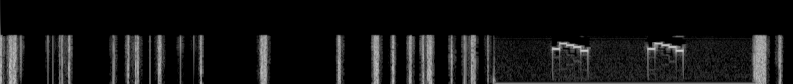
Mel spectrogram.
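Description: Emergency dispatch alerting tones for a radio alarm: a rapid, irregular series of short electronic beeps, then a sustained tone with two warbling bursts, ending in one final beep.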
